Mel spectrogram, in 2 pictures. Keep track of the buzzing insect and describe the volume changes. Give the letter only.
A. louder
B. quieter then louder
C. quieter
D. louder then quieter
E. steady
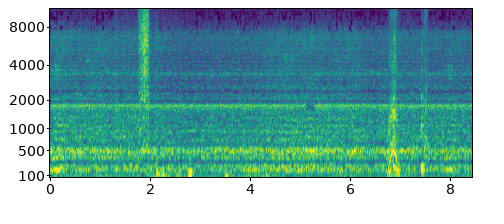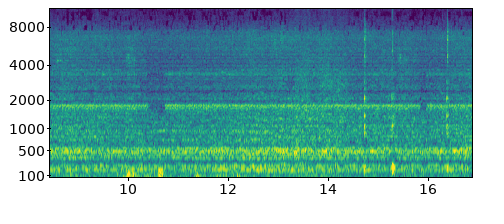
E.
